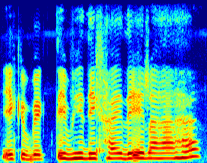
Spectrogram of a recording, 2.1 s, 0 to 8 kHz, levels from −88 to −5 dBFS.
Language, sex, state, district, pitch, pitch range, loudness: Hindi, female, Jharkhand, Palamu, 250 Hz, 235-255 Hz, -12 LUFS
